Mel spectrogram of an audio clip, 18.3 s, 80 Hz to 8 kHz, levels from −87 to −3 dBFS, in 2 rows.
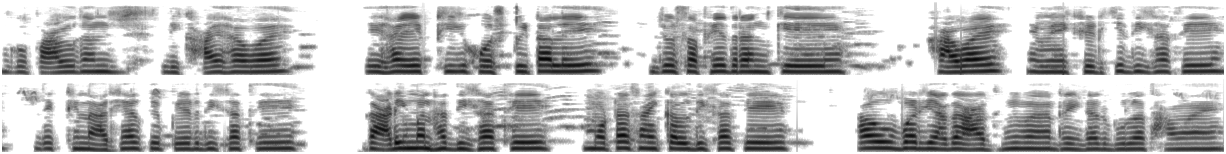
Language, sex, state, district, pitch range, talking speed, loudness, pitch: Chhattisgarhi, female, Chhattisgarh, Jashpur, 220-240 Hz, 135 wpm, -16 LUFS, 230 Hz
